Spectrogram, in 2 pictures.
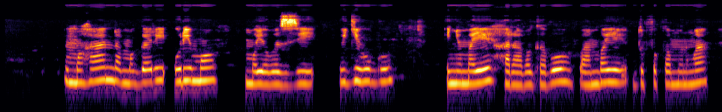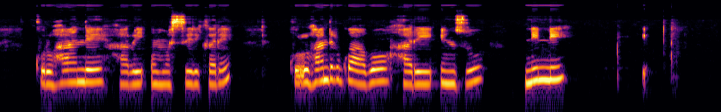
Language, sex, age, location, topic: Kinyarwanda, female, 25-35, Nyagatare, government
